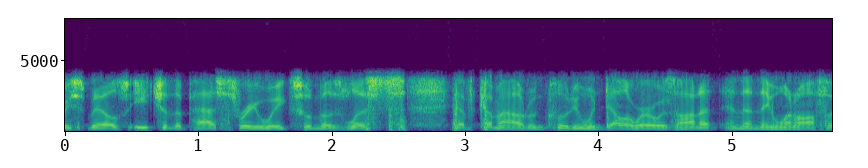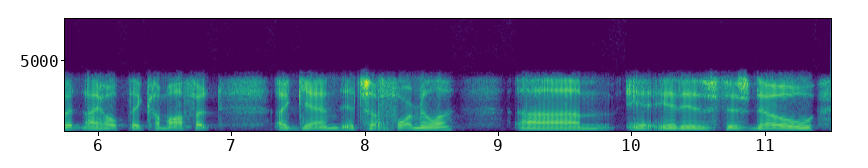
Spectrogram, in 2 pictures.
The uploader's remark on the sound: called in to KYW Newsradio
